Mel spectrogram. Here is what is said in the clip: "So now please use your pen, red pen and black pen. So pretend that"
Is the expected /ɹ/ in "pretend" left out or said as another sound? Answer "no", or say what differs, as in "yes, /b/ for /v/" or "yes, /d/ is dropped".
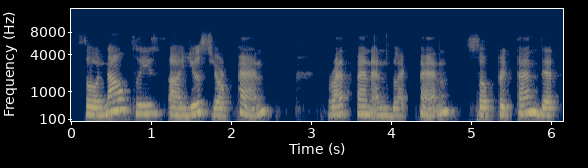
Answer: no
